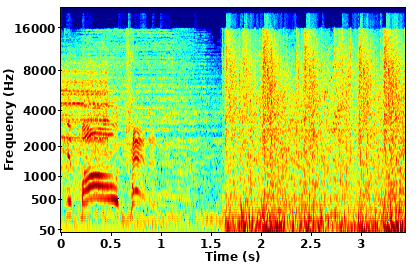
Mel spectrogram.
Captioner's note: canon firing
